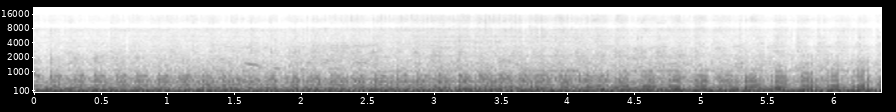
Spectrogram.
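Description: An old car's engine rumbles loudly as it drives slowly past close by.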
